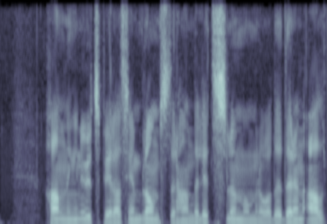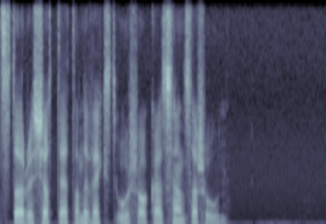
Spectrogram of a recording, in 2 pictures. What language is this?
Swedish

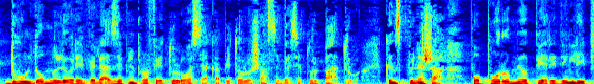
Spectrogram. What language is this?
Romanian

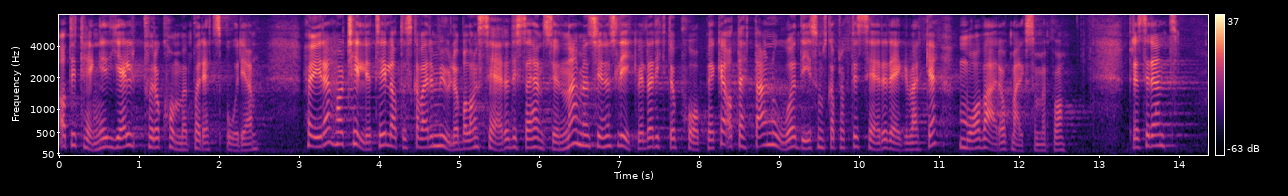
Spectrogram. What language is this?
Norwegian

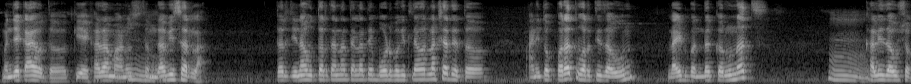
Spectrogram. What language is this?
Marathi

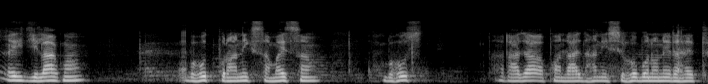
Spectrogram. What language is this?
Maithili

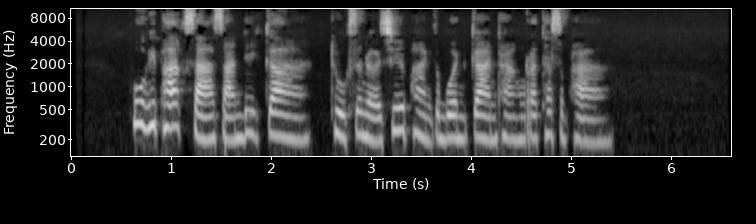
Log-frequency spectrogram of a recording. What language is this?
Thai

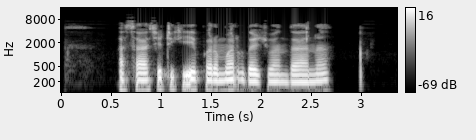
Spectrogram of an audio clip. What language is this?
Pashto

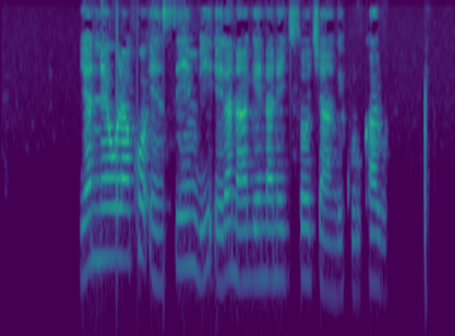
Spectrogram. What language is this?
Ganda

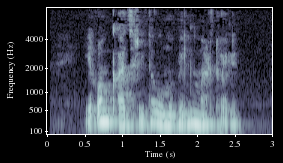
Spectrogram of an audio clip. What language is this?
Georgian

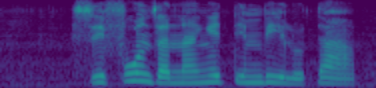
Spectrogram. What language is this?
Swati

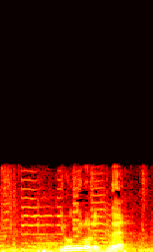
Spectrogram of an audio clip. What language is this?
Japanese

